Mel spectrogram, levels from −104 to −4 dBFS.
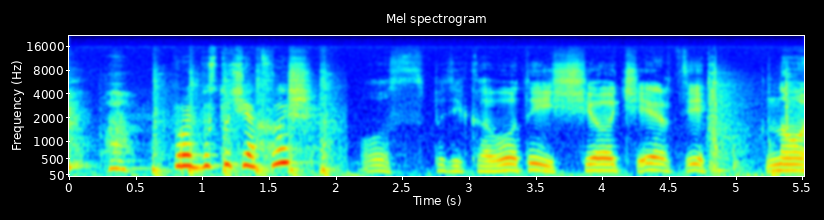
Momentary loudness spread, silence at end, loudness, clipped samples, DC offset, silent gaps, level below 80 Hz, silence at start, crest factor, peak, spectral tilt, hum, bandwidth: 20 LU; 0 s; -29 LUFS; under 0.1%; under 0.1%; none; -56 dBFS; 0 s; 20 dB; -10 dBFS; -5 dB/octave; none; 17 kHz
